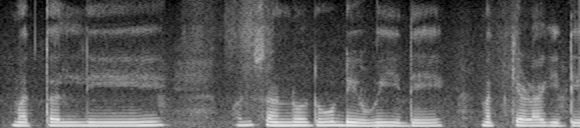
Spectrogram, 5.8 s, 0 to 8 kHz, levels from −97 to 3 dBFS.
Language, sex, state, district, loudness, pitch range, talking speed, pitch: Kannada, female, Karnataka, Bidar, -14 LUFS, 185-200 Hz, 70 wpm, 190 Hz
